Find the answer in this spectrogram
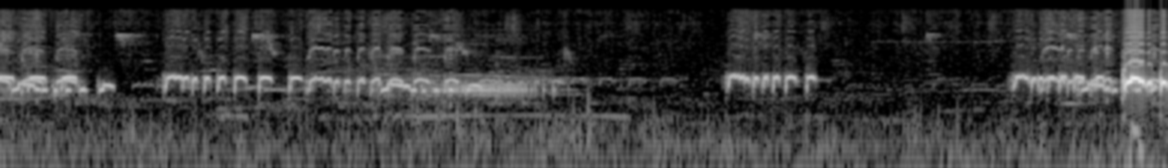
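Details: Indonesian local zebra dove singing as a lure bird, giving several bursts of rapid rolling coos separated by quiet gaps, with a soft purr in between and a sharp knock at the end.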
